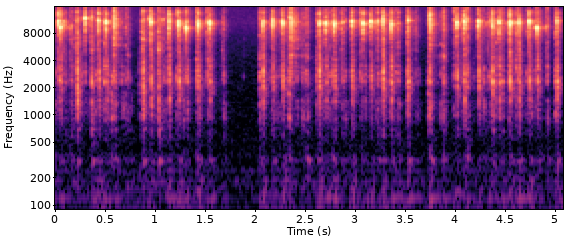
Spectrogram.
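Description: Fingertips of both hands type quickly on a full-size dark plastic vintage mechanical keyboard with clicky blue switches and grey keycaps, resting on a wooden desk. The result is a dense run of sharp, bright clicks with short ticking decay, pausing briefly near the two-second mark before the typing resumes.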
